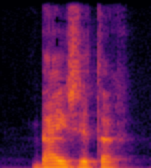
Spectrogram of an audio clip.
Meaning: Describing various non-voting magistrates: assessor, non-voting councillor
- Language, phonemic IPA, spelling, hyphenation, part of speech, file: Dutch, /ˈbɛi̯ˌzɪ.tər/, bijzitter, bij‧zit‧ter, noun, Nl-bijzitter.ogg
